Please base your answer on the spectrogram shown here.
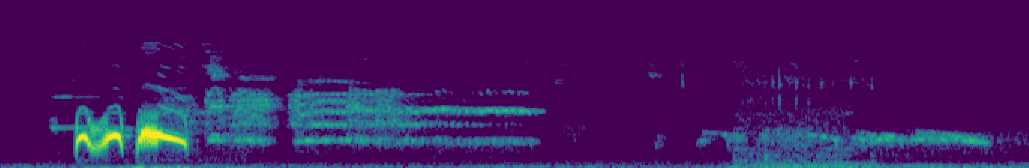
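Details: Spotted dove calling, in a recording meant for training newly caught wild birds as decoys. One strong, wavering double coo opens the clip. Fainter, drawn-out tonal calls and a low rumble follow.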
